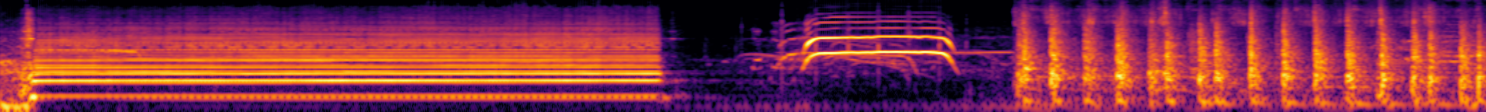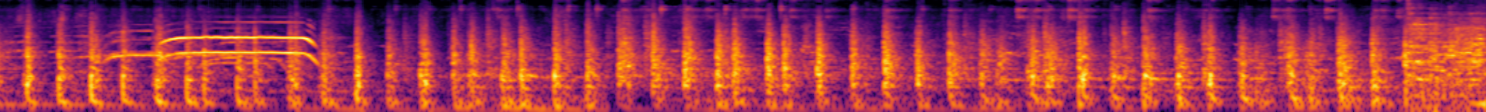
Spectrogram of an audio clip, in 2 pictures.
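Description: Ship's horn sounding one long, steady blast for about six seconds as the ship crosses the equator. After a short pause comes a high whistled tone, heard twice, over a run of steady hand-drum beats that continue to the end.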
